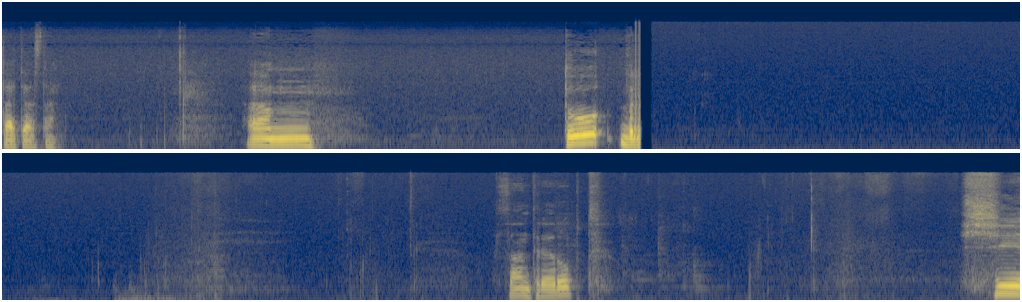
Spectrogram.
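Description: A young man talks into a headset microphone in short bursts, with pauses.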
